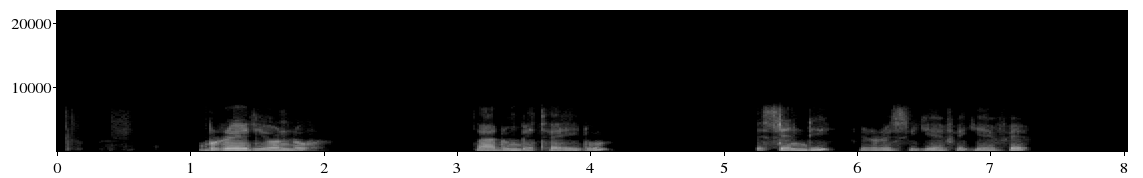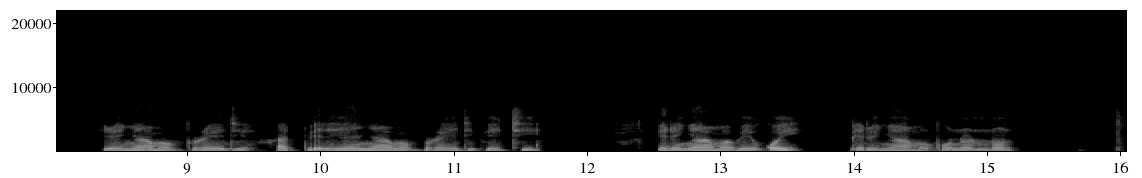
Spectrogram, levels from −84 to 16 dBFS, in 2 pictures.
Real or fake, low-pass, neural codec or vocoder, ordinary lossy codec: fake; 7.2 kHz; vocoder, 24 kHz, 100 mel bands, Vocos; Opus, 24 kbps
